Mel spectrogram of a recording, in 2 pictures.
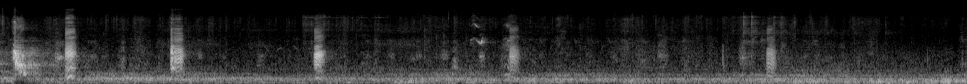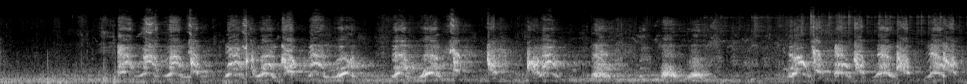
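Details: Labrador Retriever puppies playing with a stuffed duck: a quieter start of scuffling and occasional single yips, then from midway a dense run of rapid, high-pitched yelps and squeaky barks with rustling.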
